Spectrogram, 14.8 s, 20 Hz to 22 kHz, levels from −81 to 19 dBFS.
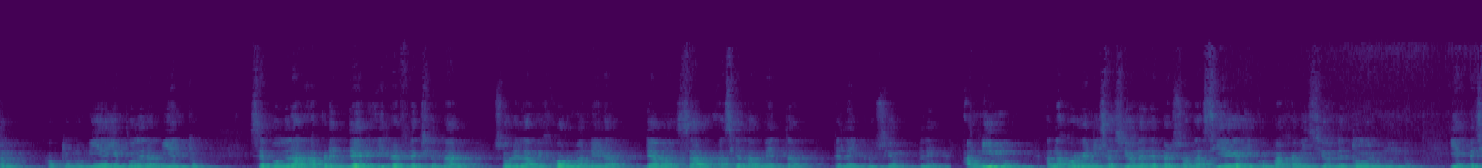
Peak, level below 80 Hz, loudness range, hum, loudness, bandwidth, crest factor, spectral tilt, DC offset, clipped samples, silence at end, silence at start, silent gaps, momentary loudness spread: -10 dBFS; -64 dBFS; 4 LU; none; -31 LUFS; 15.5 kHz; 20 dB; -8 dB/octave; under 0.1%; under 0.1%; 0 s; 0 s; none; 13 LU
